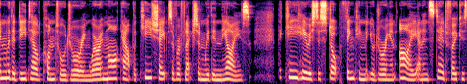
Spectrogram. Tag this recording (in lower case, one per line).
speech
